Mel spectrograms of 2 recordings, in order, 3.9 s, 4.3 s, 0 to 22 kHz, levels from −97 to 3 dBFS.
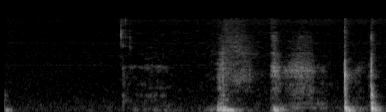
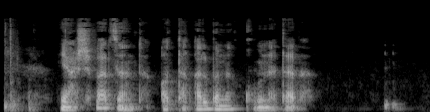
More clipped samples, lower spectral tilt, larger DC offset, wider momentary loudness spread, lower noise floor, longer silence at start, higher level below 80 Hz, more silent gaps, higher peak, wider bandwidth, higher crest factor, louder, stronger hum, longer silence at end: neither; first, -7 dB/octave vs -5.5 dB/octave; neither; first, 23 LU vs 20 LU; about the same, -78 dBFS vs -78 dBFS; about the same, 0.05 s vs 0.05 s; about the same, -50 dBFS vs -52 dBFS; neither; second, -18 dBFS vs -10 dBFS; about the same, 11.5 kHz vs 11.5 kHz; about the same, 26 dB vs 22 dB; second, -42 LUFS vs -31 LUFS; neither; second, 0.05 s vs 0.35 s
